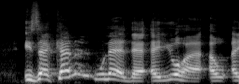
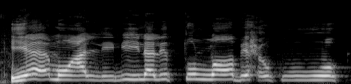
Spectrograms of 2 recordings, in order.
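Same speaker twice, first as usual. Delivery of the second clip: reads the sentence out slowly, word by word; slow reading; 3 semitones higher, much slower than usual. Shown as a demonstration. Teacher slowly reads the exercise sentence to students. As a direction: spell out each word for the class.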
